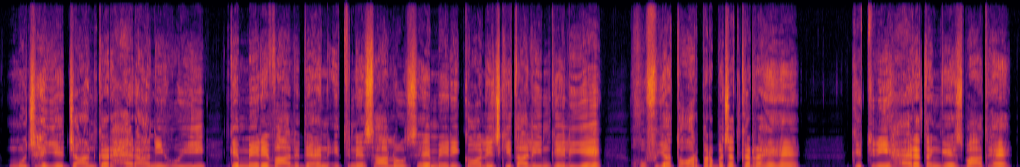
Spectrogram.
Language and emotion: Urdu, surprised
